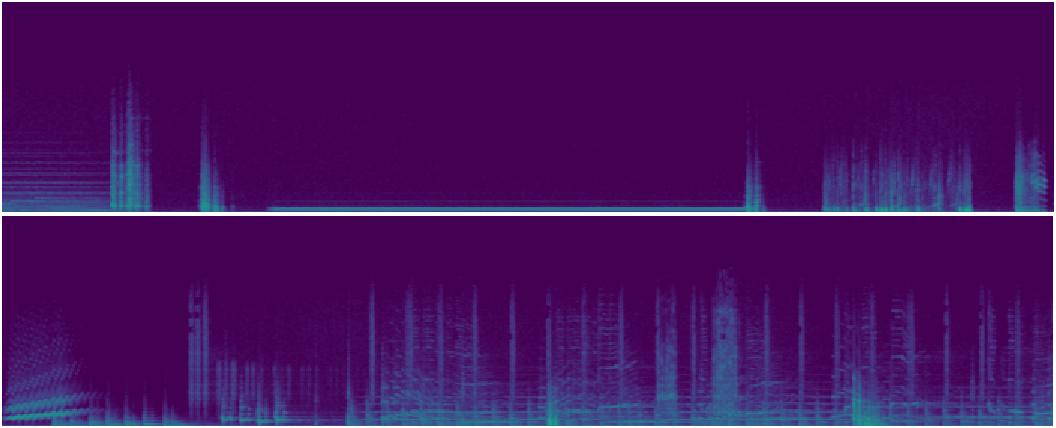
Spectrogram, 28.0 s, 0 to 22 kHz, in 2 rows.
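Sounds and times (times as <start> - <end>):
electronic crackling with chirps: 22.0 - 24.0.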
